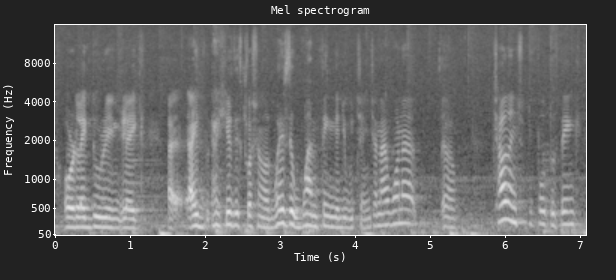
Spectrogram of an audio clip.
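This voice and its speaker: A woman with a Spanish accent talks at a fairly quick pace with lively intonation and long, frequent pauses, over noticeable background noise. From Mexico. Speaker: math professor. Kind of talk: interview. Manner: halting, with fillers and repeats.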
